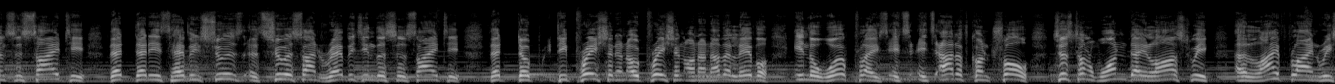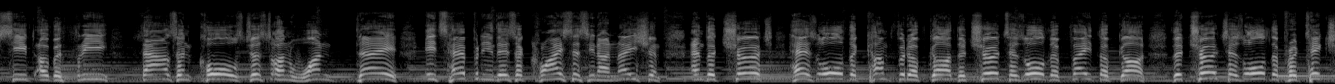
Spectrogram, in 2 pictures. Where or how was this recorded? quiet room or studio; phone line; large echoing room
large echoing room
